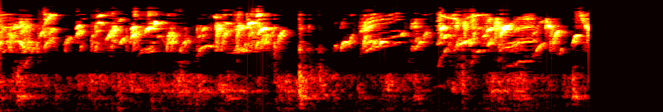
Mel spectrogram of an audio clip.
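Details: Goldfinches singing indoors at home give rapid, high twittering phrases of chirps and jingling trills for about four seconds, then the sound stops abruptly.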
